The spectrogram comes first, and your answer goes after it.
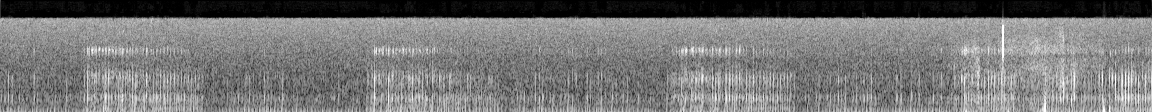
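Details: Calm domestic cat purring, a gentle low drone cycling with its breaths every few seconds, a few light clicks toward the end.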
